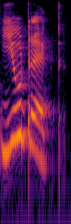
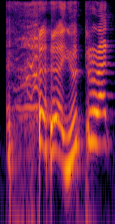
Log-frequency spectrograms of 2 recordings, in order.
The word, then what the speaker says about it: Utrecht: do you say it I know it's not bad Utrecht that's that all right you're dead you tracked okay did you come again that's the one that's the official pronunciation sorry Netherlands gonna have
